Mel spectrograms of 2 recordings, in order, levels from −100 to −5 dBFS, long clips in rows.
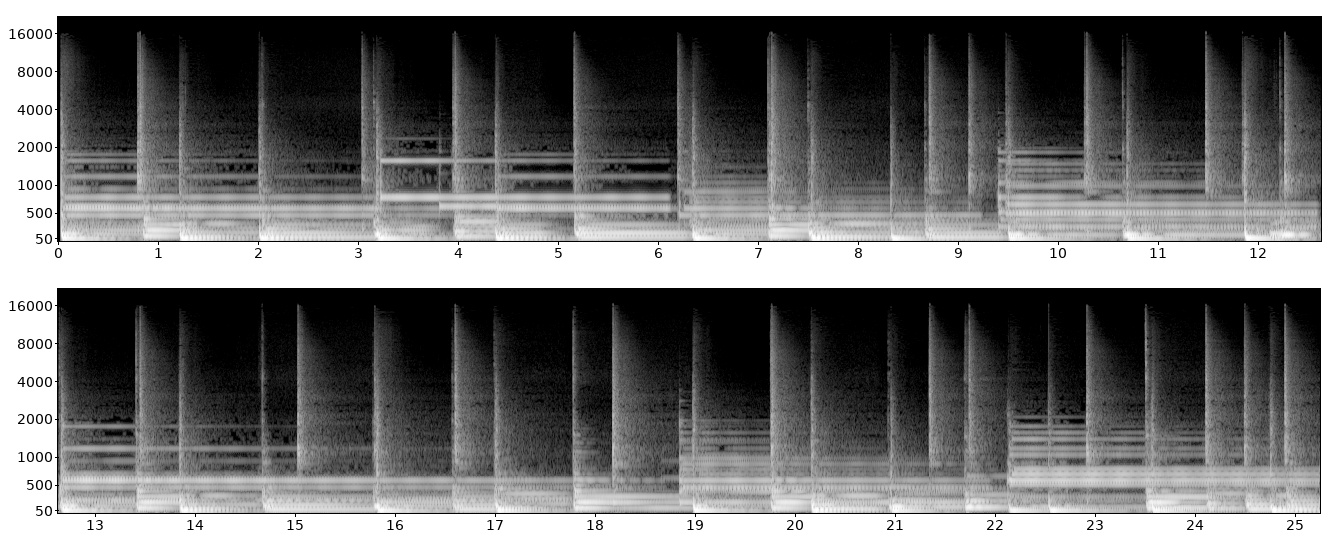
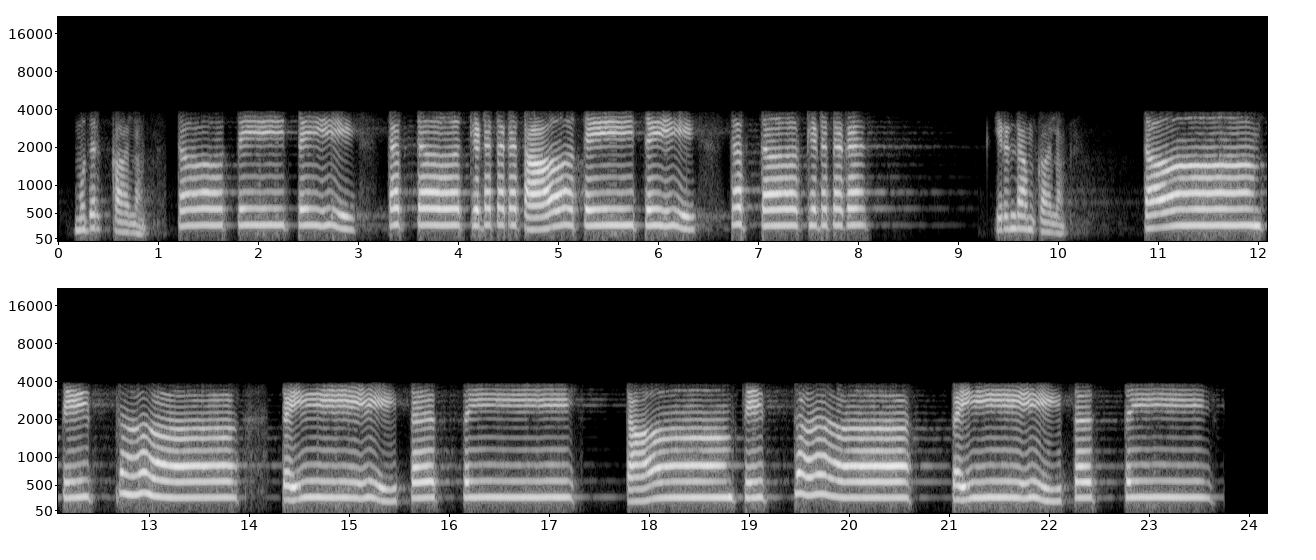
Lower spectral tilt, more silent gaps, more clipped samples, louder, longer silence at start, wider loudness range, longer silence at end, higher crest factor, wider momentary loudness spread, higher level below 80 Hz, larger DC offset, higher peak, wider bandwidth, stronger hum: first, -9 dB/octave vs -7.5 dB/octave; neither; neither; first, -17 LUFS vs -20 LUFS; second, 0.05 s vs 0.2 s; second, 2 LU vs 5 LU; second, 0 s vs 0.55 s; about the same, 14 dB vs 18 dB; second, 9 LU vs 12 LU; first, -18 dBFS vs -66 dBFS; neither; about the same, -2 dBFS vs -2 dBFS; first, 7.6 kHz vs 4 kHz; neither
